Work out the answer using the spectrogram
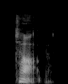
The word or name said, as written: top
